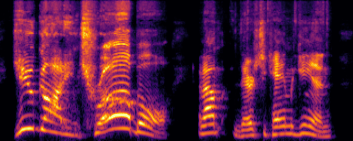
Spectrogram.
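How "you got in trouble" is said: high-pitched, slow, loud yelling. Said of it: "yells at her".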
